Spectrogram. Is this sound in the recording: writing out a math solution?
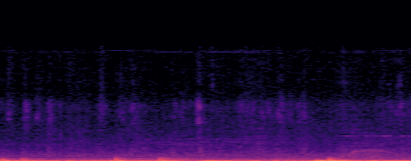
yes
